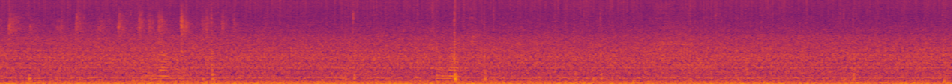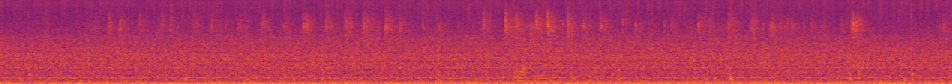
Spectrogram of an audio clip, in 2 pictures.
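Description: A steady low rumble and hum, like noise on an open broadcast line, with faint, indistinct voices in the background now and then and a single click about six seconds in.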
